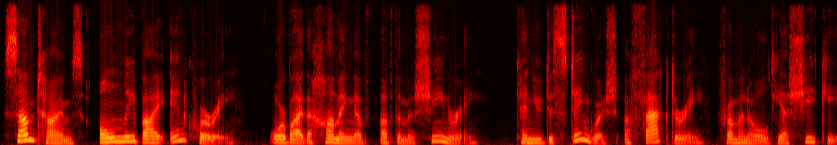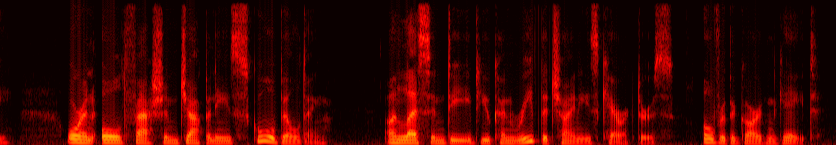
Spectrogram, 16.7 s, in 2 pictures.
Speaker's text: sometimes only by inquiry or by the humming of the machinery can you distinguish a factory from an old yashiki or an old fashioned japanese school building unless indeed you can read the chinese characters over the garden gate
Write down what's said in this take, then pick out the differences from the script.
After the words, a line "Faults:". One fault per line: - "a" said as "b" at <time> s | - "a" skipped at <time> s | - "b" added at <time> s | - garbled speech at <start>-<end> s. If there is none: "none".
sometimes only by inquiry or by the humming of of the machinery can you distinguish a factory from an old yashiki or an old fashioned japanese school building unless indeed you can read the chinese characters over the garden gate
Faults:
- "of" added at 3.8 s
